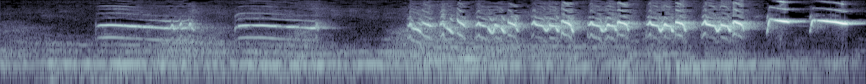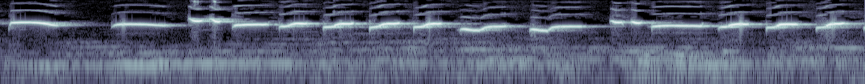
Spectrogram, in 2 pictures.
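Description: A male thick-billed heleia sings bright, high whistled phrases, mostly short downslurred notes repeated about twice a second, over a faint low hum.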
